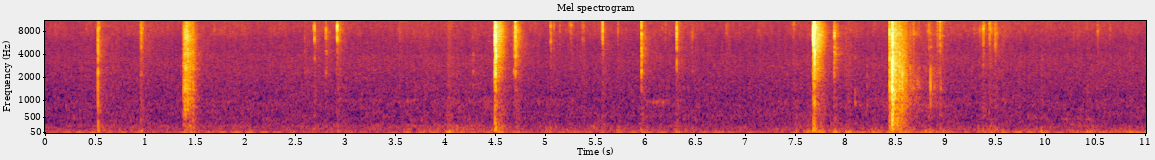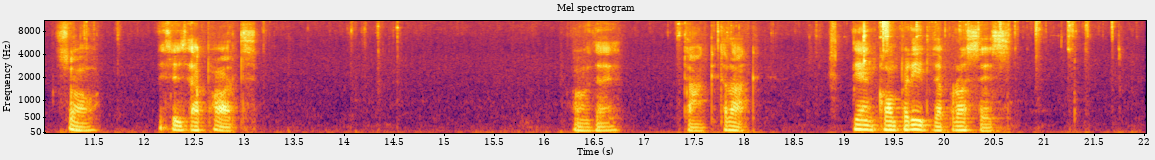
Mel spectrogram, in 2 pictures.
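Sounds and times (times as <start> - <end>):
metallic clicks of hinges and screw: 20.6 - 21.9.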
